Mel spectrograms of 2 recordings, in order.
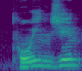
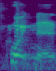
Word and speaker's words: poignant: poignant i don't know i don't know if i'm saying that word right poison or poignant i think it's poignant yeah yeah i i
